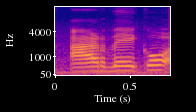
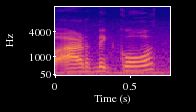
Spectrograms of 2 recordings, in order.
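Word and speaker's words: art déco: la arquitectura de un estilo ardeco ardecot cualquiera de las dos formas Está correcto pronunciarlo que se caracteriza por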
